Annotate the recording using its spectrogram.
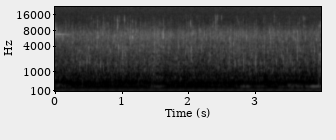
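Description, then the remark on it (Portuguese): Water pours steadily into a glass, a soft continuous trickling splash that runs the whole time over a low steady hum, with no voices and a slight bump at the very end. “E quando for colocar água nesse recipiente, esteja presente, percebendo a água preenchendo um espaço vazio, ouvindo o barulho que a água faz.”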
